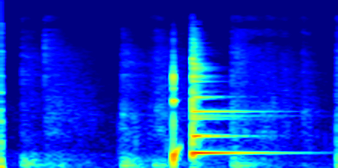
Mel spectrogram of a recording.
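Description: Background music cuts off abruptly. A little over a second later comes a quick rising swoosh, then a single bell-like ding that rings out and fades over about half a second.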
